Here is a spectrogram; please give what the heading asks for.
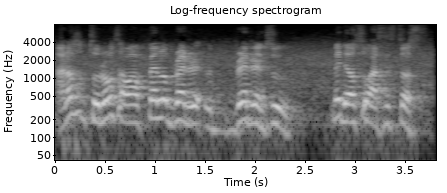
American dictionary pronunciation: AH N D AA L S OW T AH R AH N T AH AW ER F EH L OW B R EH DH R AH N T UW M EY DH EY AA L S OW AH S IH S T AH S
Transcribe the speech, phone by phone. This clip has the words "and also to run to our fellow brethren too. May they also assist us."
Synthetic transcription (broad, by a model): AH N AA L S OW T AH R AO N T AW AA F EH L OW B R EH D R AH N T UW M EY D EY AA L S OW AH S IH S T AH S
